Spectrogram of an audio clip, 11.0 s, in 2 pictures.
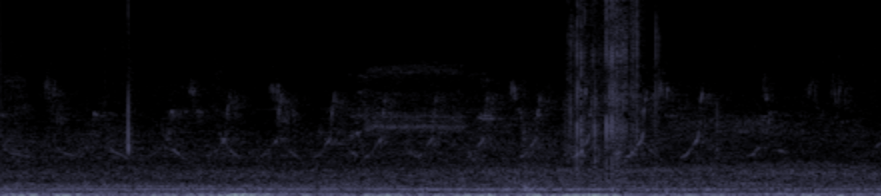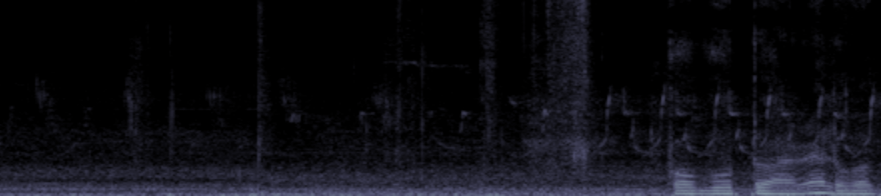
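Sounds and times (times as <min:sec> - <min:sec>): faint birds chirping: 0:00.0 - 0:11.0
low microphone rumble: 0:00.0 - 0:11.0.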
